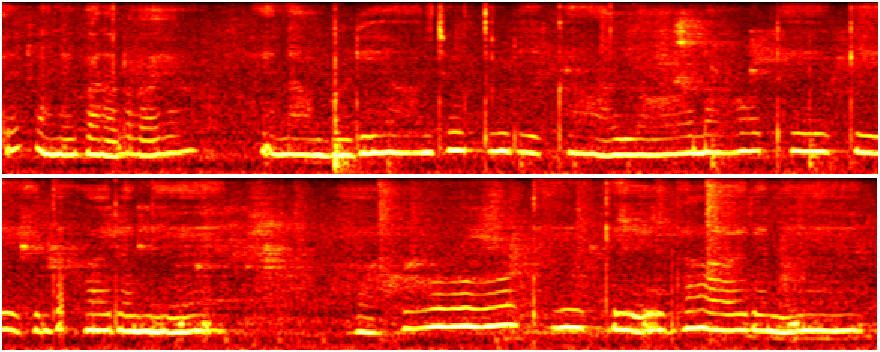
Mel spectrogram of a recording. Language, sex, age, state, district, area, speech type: Dogri, female, 18-30, Jammu and Kashmir, Jammu, rural, spontaneous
